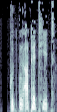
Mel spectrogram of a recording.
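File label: bon appetit, German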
